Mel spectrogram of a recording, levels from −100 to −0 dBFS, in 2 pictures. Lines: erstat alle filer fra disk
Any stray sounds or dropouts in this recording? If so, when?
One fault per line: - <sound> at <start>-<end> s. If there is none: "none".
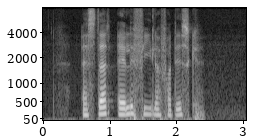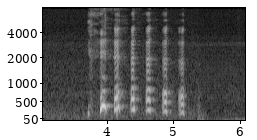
- laugh at 3.7-5.3 s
